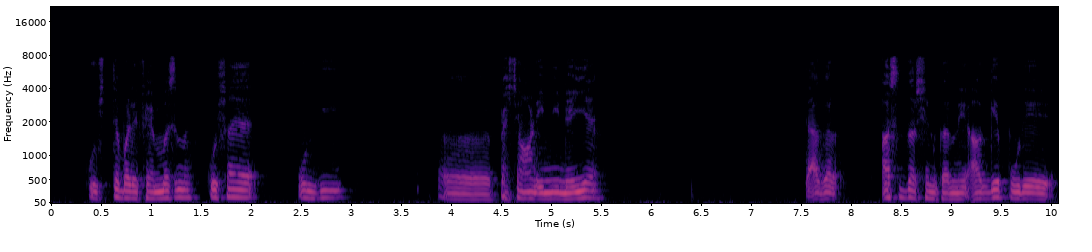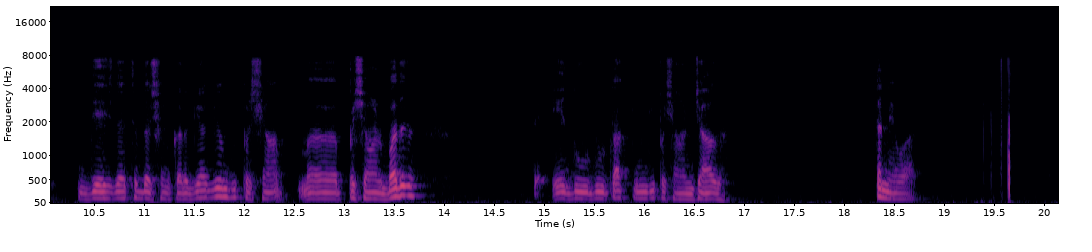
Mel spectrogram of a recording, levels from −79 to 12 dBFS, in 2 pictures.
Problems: background sounds at intervals, echo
